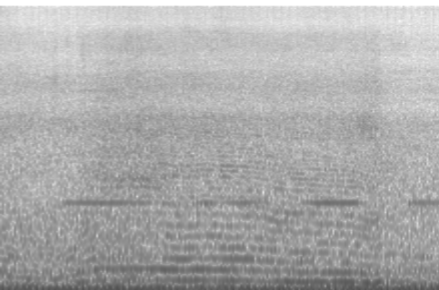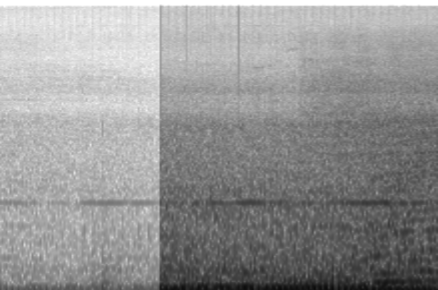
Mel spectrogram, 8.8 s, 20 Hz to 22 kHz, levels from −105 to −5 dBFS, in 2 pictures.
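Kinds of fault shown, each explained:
One channel inverted: from the start to about 5.99 s the summed sound drops by about 27 dB, collapsing to a faint residue before returning to full level. The likely cause is reversed polarity on one stereo channel, so material common to left and right cancels when the two are added to mono, leaving only the small difference between them.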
